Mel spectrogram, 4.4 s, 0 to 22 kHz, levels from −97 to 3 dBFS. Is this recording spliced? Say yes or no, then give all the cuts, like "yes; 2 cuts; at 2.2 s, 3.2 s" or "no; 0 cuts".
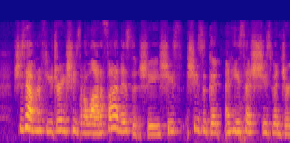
yes; 3 cuts; at 1.2 s, 2.8 s, 3.3 s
